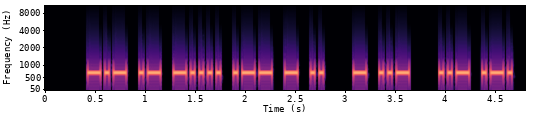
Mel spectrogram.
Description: Morse code, heard as a keyed tone, about 28 wpm, 700 Hz. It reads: KA6WTI TU UR
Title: SOTA QSO Practice 28wpm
